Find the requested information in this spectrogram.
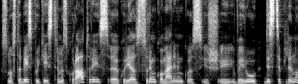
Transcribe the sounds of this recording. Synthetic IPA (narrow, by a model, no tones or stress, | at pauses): sʊnuɔst̪ɐbʲɛɪspʊɪkʲɛɪst̪ʲɾʲɪmʲɪskʊɾɑːt̪oːɾʲɛɪskʊɾʲiɛsʊɾʲɪŋkoːmʲæːnʲɪnʲɪŋkʊsɪʃiːʋɐɪɾʲuːd̪ʲɪsʲt̪sʲɪpʲlʲɪnuː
